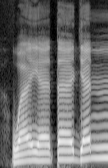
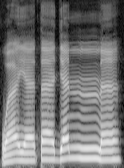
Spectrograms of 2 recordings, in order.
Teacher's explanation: Dua harokat gunnah itu lebih lambat. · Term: 2 harokat gunnah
